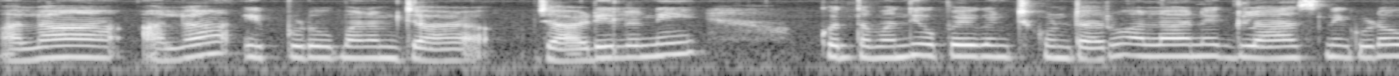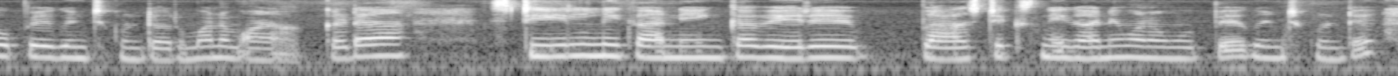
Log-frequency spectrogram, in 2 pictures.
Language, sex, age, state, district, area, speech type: Telugu, female, 18-30, Telangana, Medak, rural, spontaneous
